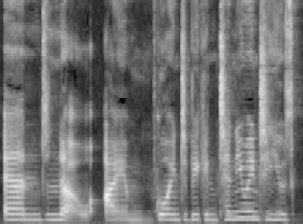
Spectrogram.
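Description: A woman's voice: high-pitched, normal speed. A young woman chatting casually as a content creator, giving an informal update.

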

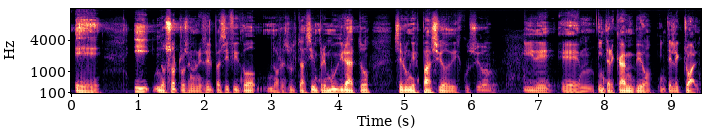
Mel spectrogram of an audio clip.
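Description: A man's voice: sits low, fairly even intonation, a bit bright. An older man moderating a university book presentation, speaking formally at a podium mic in a lecture hall. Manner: measured formal speech with fillers. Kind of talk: formal event introduction.

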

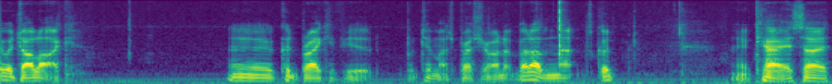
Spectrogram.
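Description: A man's voice: low voice, creaky, a bit bright, a little hiss or hum. A man giving a casual, unscripted hands-on gadget demonstration in a plain-spoken way. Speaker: gadget reviewer. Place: indoors at a desk, near a computer.

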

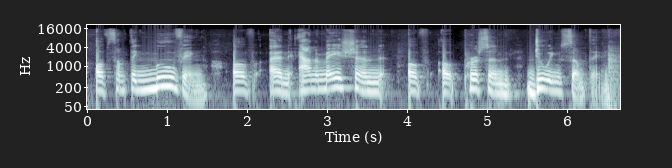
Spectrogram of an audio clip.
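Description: Woman, middle-aged, slightly low pitch, unhurried, instructional, measured phrases. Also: mellow. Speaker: courtroom artist giving instruction. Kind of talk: informal instructional talk. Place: small bright home studio, indoors by a window.

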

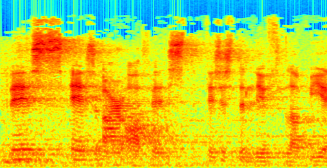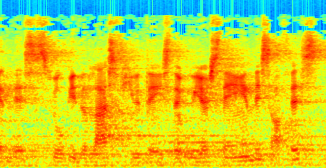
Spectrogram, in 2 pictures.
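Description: A woman's voice: rumbling low, steady tone, moderate pace, over loud music. A woman from the Philippines, vlogging casually and chatting to the camera on a handheld phone. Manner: chatty, giggly, addresses the camera. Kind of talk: casual vlog narration. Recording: loud background noise, passing vehicles.

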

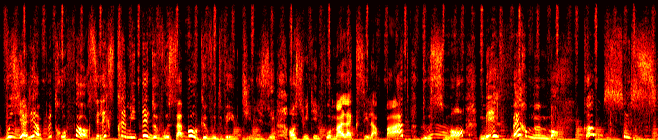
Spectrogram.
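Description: A woman voicing a kindly old zebra grandmother in a children's cartoon, gentle and encouraging as she instructs. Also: high voice, wildly swooping pitch, normal speed, hardly any pauses, music in the background, heavily acted. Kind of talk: children's animated cartoon acting.

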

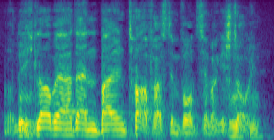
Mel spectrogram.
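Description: A hapless, blunt neighbour man grumbles in a sitcom audio drama. His voice sits fairly low but moves around a lot in pitch. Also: expressive, fast, fairly bright tone, slight background noise. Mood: helpless.

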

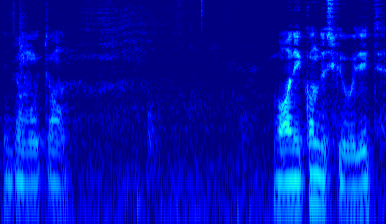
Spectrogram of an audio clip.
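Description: An actor playing a blunt, sardonic, hard-nosed police commissioner who bullies a suspect in a French radio crime drama. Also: male voice, a bass voice, flat delivery, normal speed. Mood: pressing, sardonic. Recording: noisy old radio drama recording.

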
